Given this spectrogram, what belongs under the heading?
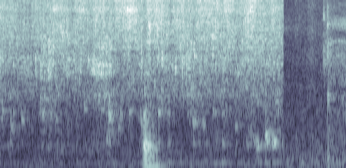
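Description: Water runs steadily from a tap while fish is rinsed for a barbecue, a continuous close splashing rush with a brief heavier gush partway through.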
